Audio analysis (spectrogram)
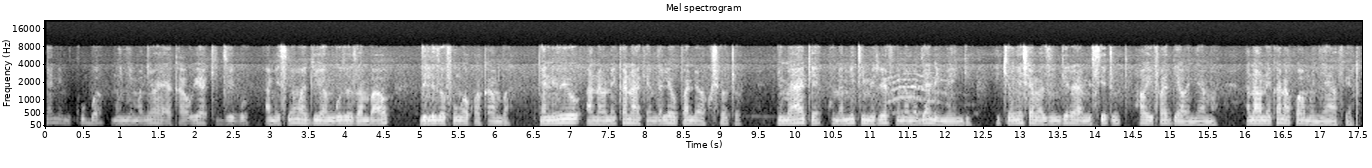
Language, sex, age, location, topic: Swahili, male, 18-24, Nairobi, government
